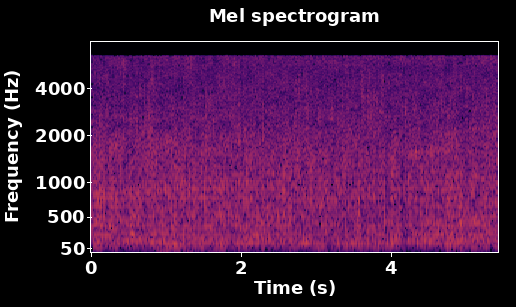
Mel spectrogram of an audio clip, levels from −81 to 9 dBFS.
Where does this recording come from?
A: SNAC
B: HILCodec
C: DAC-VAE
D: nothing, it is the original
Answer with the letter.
A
